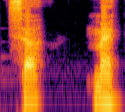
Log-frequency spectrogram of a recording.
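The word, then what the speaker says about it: سمك: Pronounced Samak.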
